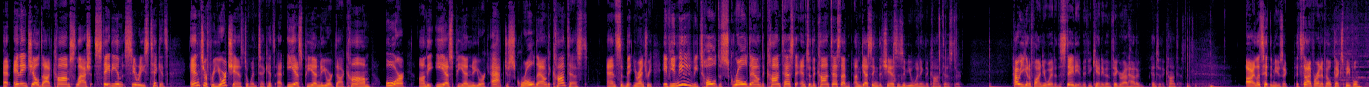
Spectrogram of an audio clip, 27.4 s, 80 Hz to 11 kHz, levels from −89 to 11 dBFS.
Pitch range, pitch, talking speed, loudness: 135-220 Hz, 175 Hz, 200 wpm, -24 LUFS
